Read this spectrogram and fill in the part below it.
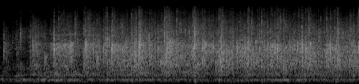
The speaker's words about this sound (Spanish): De un aplauso al Señor que estás vivo.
